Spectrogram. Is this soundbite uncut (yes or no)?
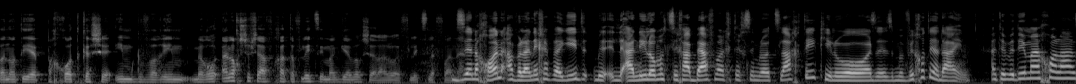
no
